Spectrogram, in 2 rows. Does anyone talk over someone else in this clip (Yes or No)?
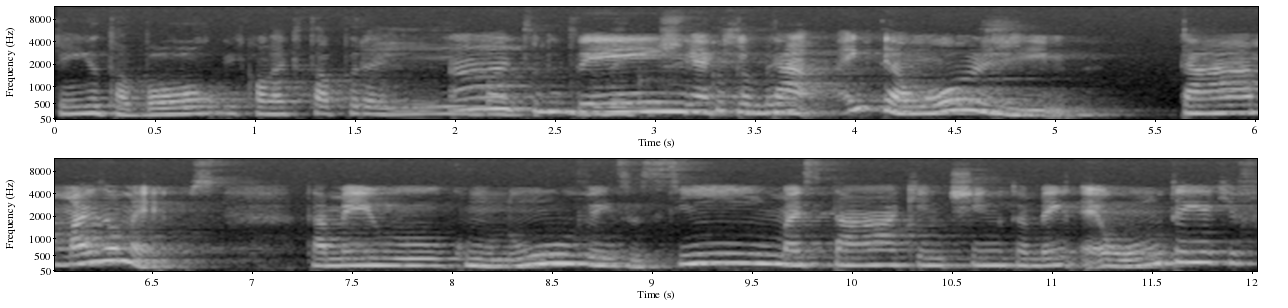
Yes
